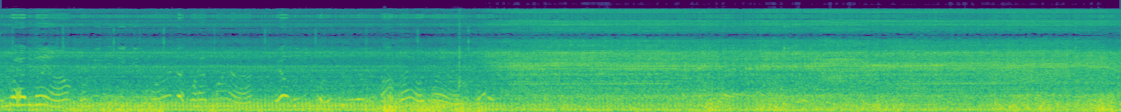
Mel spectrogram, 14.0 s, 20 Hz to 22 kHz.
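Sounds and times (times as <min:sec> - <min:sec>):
vehicle engine running: 0:00.0 - 0:14.0
faint voices: 0:08.6 - 0:11.1.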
